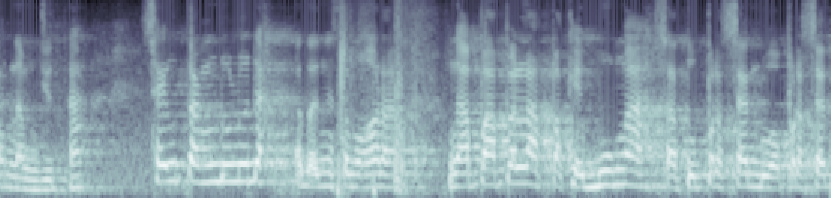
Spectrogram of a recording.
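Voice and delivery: high, breezy mock of easy borrowing; mock carefree borrower. Preacher mocks a congregant borrowing against salary, high and carefree. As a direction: lampoon someone shrugging off debt. Mocking careless borrower's reasoning.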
